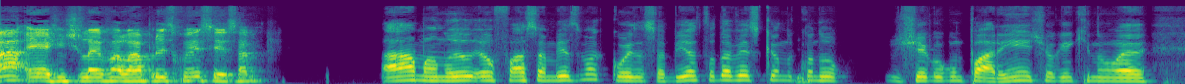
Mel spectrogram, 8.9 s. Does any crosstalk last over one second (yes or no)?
no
